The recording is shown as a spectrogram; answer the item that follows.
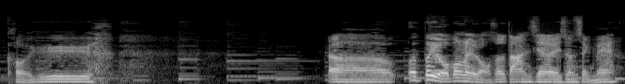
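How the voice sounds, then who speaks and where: A man's voice: medium pitch, slow, close to an everyday voice. A man with a Hong Kong Cantonese accent playing a wistful, struggling café owner who narrates a reflective, melancholy audio drama. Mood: polite, subdued. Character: wistful struggling café owner recalling his lost wife. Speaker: lead actor and narrator. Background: music behind the voice.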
